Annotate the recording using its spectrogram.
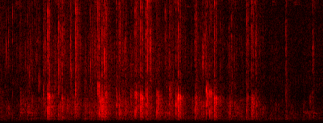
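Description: Faint, scattered hand clapping from an audience, irregular claps several times a second that die away near the end.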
